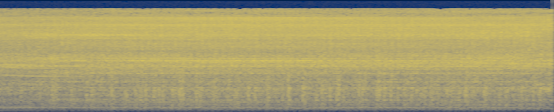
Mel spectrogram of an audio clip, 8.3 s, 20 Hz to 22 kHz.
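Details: 1995 Saturn SL2 starting after 8 months of storage, starter tested good, blipped with clutch in: rough rattling rumble under the hood with dull repeating knock; bottom-end noise, engine needs rebuilding.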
